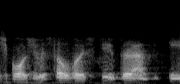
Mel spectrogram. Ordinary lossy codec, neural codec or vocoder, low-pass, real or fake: MP3, 48 kbps; codec, 16 kHz in and 24 kHz out, 1.1 kbps, FireRedTTS-2 codec; 5.4 kHz; fake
